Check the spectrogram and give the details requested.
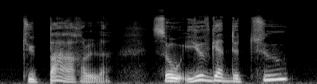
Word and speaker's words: parles: So you've got the two first forms, you pronounce them the same way. You write them differently, of course, because you've got here, and then you've got and s, okay, but then phonetically, they are the same.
